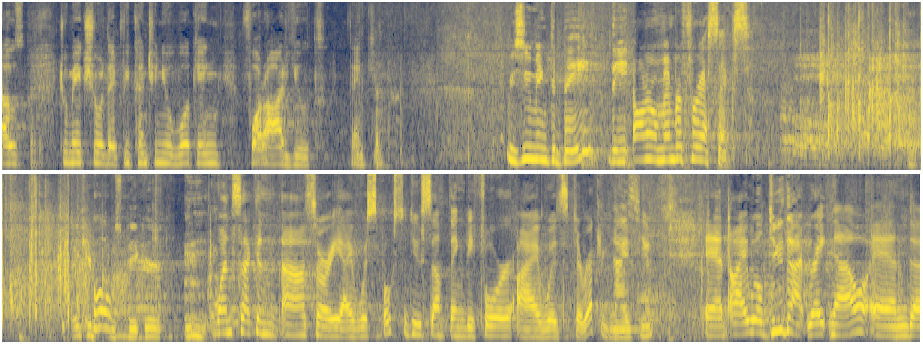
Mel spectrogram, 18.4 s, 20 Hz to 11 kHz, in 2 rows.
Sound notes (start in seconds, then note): 11.3 some Applause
